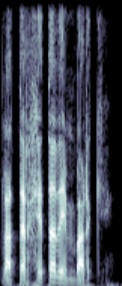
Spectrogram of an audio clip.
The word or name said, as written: la tarjeta de embarque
